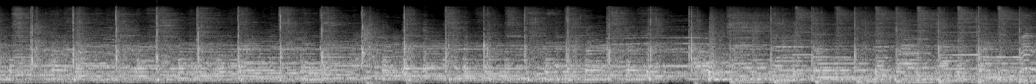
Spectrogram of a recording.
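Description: Live folk band playing a lively instrumental tune on fiddle and banjo over a steady, quick beat.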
